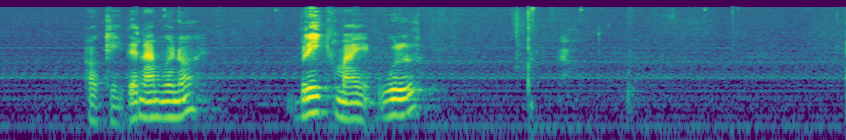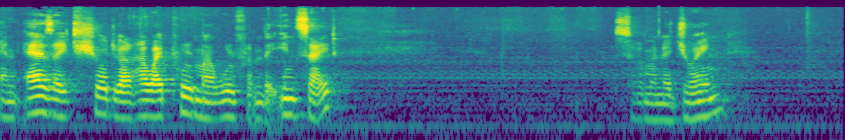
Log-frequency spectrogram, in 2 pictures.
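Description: An older woman speaks calmly nearby, in short phrases.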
